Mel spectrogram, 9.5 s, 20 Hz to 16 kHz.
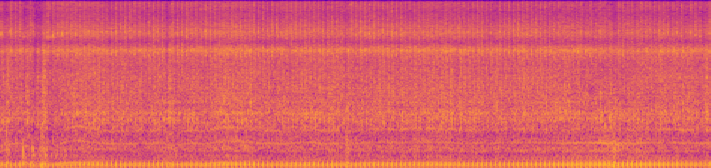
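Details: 1956 Gravely L single-cylinder tractor, started cold on the first pull with choke on and fuel fully open. Uneven, lumpy thumping near 200 beats a minute, never settling; runs rough, cause unknown after earlier vacuum-leak check.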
